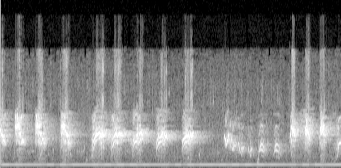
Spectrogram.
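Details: Orange-headed thrush giving a rapid string of sharp, high chirps in even pulses, then a quick descending series of twittered notes, recorded as bird therapy audio, with a faint steady hum.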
